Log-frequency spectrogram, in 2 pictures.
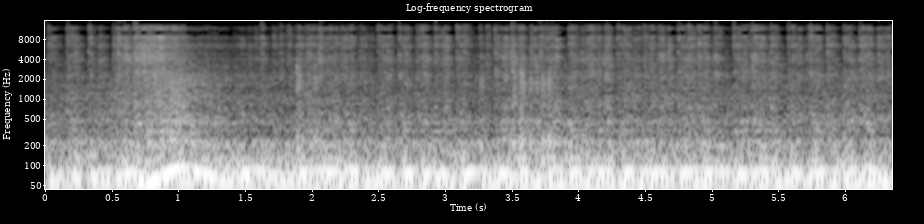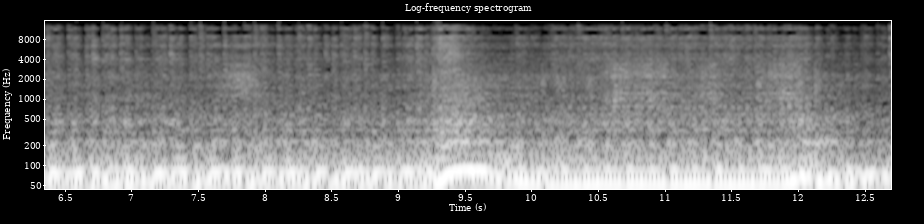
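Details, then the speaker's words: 1973 Chevy Nova V8 on a Street Demon 750 carburetor replacing EFI, cold start after sitting days: deep, loping idle that surges and stumbles unevenly, hard to start; owner says carb needs cold-start adjustment. "i gotta do some uh cold start adjustments it's kind of hard to start"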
